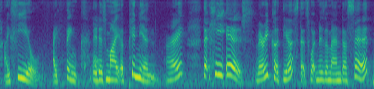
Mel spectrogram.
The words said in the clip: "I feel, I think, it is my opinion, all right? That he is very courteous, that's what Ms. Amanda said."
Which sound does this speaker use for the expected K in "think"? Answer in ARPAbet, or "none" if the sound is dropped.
K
